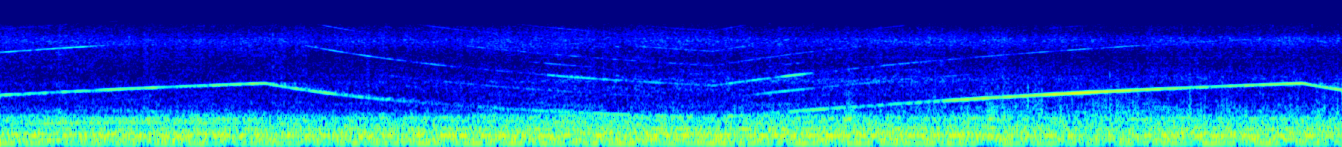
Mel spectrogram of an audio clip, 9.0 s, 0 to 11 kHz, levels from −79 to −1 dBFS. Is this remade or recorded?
recorded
